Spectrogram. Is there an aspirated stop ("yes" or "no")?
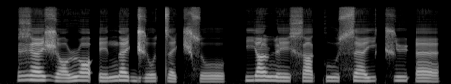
no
